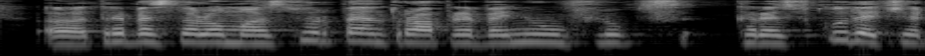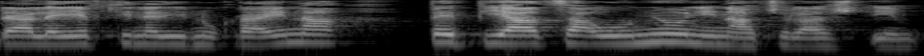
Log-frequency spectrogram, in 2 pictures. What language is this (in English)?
Romanian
